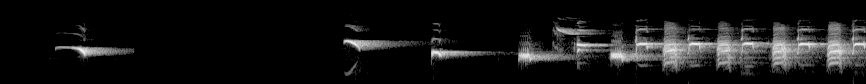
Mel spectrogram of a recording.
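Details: Mateiro Mineiro song of a wild chopi blackbird: isolated falling whistles separated by long gaps, building into a quick rhythmic string of sharp clicking notes near the end.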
